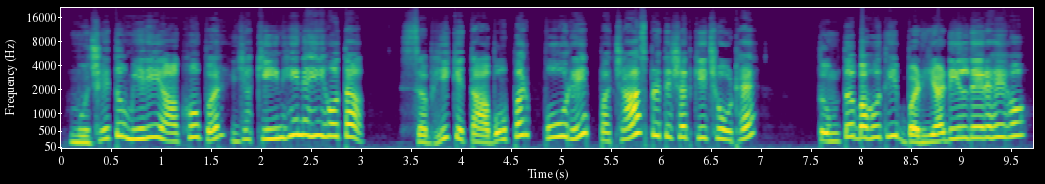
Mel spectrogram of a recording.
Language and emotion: Hindi, surprised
